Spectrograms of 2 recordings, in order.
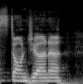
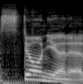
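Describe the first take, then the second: First: The middle consonant is an English j sound. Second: The middle consonant is a y sound. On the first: The speaker calls it wrong. "Stonejana sounds absolutely terrible to me" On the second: The speaker calls it right. "with the old Norse pronunciation"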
